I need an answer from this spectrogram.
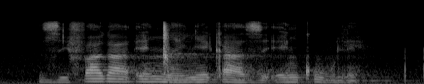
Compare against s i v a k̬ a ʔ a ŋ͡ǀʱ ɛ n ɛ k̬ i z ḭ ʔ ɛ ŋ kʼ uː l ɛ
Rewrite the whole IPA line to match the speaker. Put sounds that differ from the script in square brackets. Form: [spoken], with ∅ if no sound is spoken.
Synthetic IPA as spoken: [z] i [f] a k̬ a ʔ [ɛ] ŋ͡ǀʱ ɛ [ɲ] ɛ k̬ [a] z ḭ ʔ [e] ŋ kʼ uː l ɛ

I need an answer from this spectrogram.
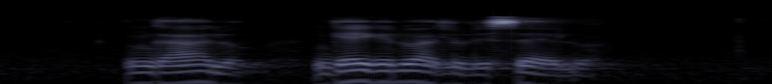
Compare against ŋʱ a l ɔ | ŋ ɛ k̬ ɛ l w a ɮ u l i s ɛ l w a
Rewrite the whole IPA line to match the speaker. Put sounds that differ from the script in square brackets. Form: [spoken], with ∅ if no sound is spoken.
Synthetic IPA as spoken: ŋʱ a l ɔ | ŋ ɛ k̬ ɛ l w a ɮ u l i s [ɛː] l w a

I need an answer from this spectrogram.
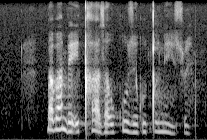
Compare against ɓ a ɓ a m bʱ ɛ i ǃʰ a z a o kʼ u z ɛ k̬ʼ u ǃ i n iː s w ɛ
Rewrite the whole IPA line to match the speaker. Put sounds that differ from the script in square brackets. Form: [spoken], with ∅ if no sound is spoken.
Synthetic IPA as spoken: ɓ a ɓ a m bʱ ɛ i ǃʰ a z a [u] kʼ u z ɛ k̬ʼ u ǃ i n iː s w ɛ

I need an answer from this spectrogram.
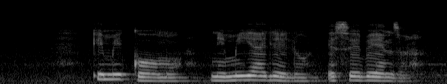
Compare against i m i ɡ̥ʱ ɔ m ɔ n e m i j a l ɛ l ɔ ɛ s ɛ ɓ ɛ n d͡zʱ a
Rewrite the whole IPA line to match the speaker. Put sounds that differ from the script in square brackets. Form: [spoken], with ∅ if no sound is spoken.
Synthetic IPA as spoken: i m i ɡ̥ʱ ɔ m ɔ n e m i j a l ɛ l ɔ ɛ s ɛ ɓ [ɛː] n d͡zʱ a

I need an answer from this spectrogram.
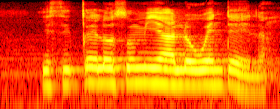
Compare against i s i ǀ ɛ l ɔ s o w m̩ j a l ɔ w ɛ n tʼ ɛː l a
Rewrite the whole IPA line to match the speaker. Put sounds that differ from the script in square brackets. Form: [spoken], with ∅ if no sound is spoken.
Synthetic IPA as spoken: i s i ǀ ɛ l ɔ s o [∅] m̩ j a l ɔ w ɛ n tʼ ɛː l a

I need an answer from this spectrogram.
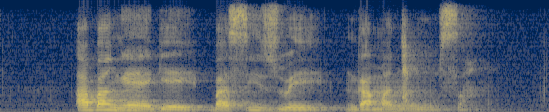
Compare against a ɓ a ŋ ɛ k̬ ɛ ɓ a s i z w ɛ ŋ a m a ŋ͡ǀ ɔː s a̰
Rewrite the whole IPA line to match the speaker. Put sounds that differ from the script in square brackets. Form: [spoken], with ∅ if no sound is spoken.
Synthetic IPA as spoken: a ɓ a ŋ ɛ k̬ ɛ ɓ a s i z w ɛ ŋ a m a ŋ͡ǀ [uː] s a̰

